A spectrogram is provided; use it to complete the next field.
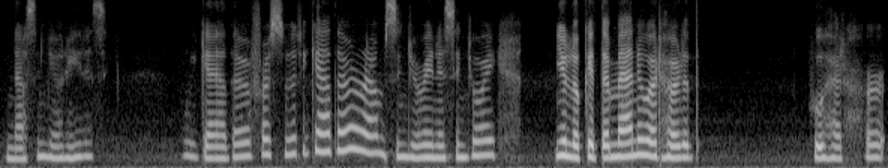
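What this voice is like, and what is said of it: Singing in Pirelli's accent. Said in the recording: “sing in Porelli's accent ... trying to like sing in his tone ... I think you nailed it”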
